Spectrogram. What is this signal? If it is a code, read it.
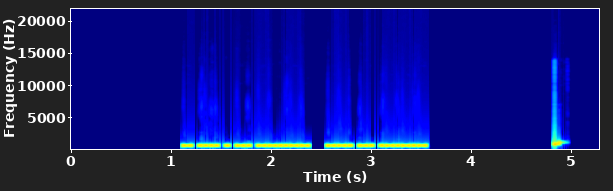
Morse code, heard as a keyed tone, about 44 wpm, 700 Hz. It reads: THEN, GN.
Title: Sentences from Top 300 Words and Abbreviations 45wpm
